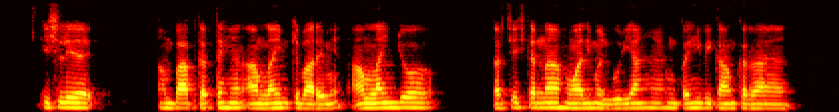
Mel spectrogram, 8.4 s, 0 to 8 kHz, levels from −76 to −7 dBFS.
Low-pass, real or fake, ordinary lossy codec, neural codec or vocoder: 7.2 kHz; fake; none; codec, 24 kHz, 0.9 kbps, WavTokenizer, medium speech release version 1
